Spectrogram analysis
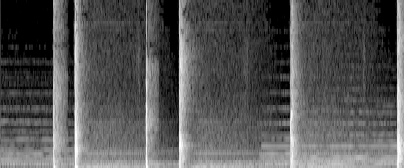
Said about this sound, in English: Is that a slow clap? A very slow clap. What it is. A very slow clap, yeah.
